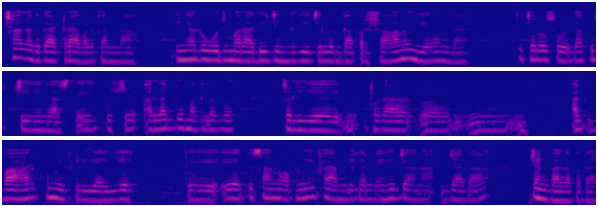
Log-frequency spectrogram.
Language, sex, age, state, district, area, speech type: Dogri, female, 60+, Jammu and Kashmir, Reasi, rural, spontaneous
